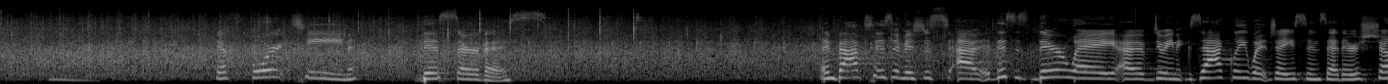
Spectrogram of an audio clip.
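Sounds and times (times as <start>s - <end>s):
audience applause: 0.0s - 11.1s
speech: 2.2s - 5.2s, 8.2s - 13.8s.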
